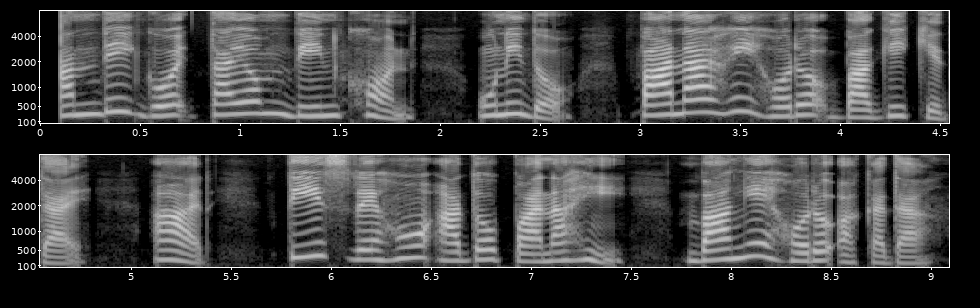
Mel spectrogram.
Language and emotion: Santali, neutral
